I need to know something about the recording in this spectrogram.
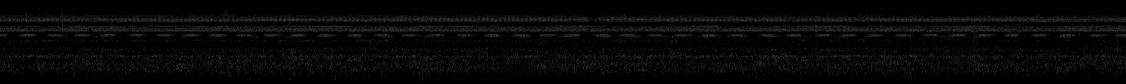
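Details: Insects chirp in a rapid, evenly pulsed rhythm, about three to four beats a second, over a bright continuous high trill from other singers; the background stays calm with only faint fire crackle.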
